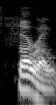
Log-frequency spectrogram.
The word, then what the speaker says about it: Thoreau: name right it's it's thorough like thorough like Furrow your brow or plow a field and you have a Furrow in the field when you plow it Henry David Thoreau that's the correct pronunciation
